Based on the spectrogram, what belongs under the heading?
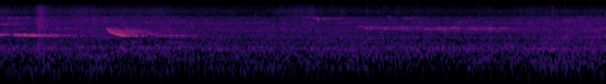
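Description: Faint forest background with a few short whistled bird calls, each sliding down in pitch, the clearest about a second in.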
